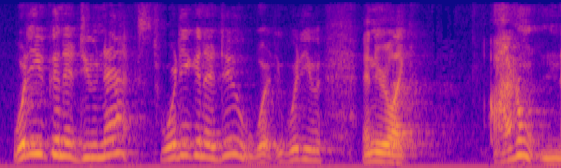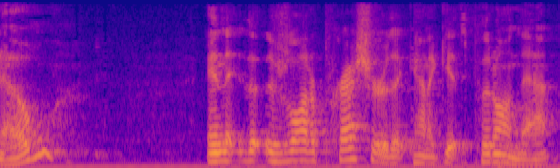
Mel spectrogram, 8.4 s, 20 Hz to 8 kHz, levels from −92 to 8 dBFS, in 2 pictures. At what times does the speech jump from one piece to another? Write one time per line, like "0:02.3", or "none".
0:03.7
